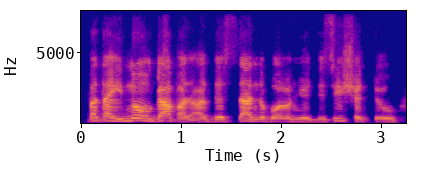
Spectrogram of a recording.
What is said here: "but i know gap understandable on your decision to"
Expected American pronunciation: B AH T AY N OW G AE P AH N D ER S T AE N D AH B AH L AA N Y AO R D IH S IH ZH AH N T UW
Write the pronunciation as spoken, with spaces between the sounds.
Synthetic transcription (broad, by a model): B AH T AY N OW G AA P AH N D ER S T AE N D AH B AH L AA N Y AO R D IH S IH SH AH N T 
